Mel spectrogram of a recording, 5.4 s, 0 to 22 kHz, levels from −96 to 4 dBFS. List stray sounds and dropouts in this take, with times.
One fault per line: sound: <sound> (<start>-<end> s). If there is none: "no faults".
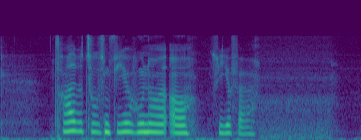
no faults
